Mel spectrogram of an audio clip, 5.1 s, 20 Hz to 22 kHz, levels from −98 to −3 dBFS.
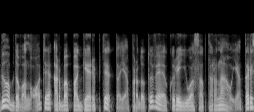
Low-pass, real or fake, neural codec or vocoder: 7.2 kHz; fake; codec, 16 kHz, 4 kbps, X-Codec, HuBERT features, trained on LibriSpeech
